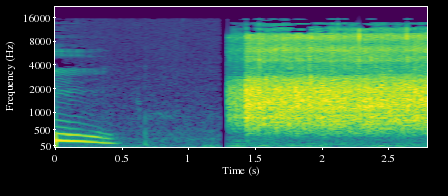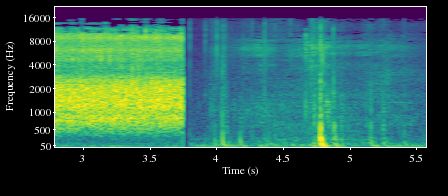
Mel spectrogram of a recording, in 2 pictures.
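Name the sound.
audience applause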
